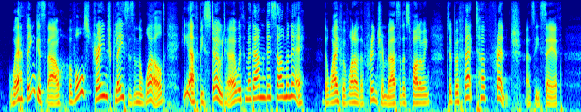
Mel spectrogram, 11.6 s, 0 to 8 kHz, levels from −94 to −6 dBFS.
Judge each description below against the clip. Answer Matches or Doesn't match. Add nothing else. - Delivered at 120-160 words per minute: Doesn't match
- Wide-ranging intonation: Matches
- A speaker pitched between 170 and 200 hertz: Matches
